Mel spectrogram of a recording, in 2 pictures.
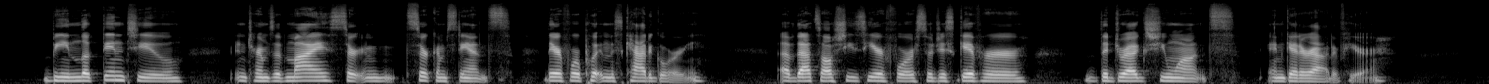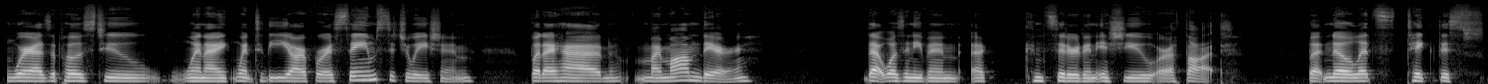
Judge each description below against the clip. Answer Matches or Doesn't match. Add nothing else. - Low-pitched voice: Doesn't match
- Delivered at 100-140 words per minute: Matches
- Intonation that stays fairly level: Matches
